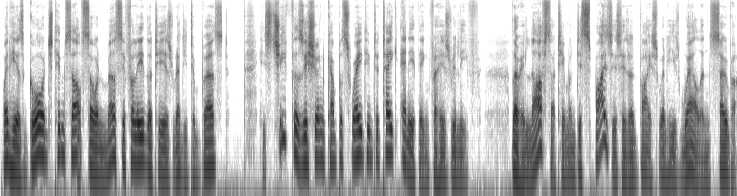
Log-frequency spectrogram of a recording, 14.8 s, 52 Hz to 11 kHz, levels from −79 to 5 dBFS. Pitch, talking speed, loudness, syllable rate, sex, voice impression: 110 Hz, 165 wpm, -18 LUFS, 4.3 syllables/s, male, masculine, slightly middle-aged, slightly muffled, slightly sincere, friendly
